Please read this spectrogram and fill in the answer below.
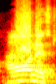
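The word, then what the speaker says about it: honest: হবে এটা একটা কনসোনেন্ট কনসোনেন্ট কিন্তু উচ্চারণটা দেখেন কার মতো অনেস্ট অনেস্টকে বাংলায় কি দাঁড়ায় অনেস্ট অথবা বাংলায় যদি লিখি তাহলে কি দাঁড়ায় অনেস্ট অনেস্ট তাইলে শুরুতে কি আসতেছে অভাল আসতেছে এইজন্য এখানে হয়ে যাবে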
